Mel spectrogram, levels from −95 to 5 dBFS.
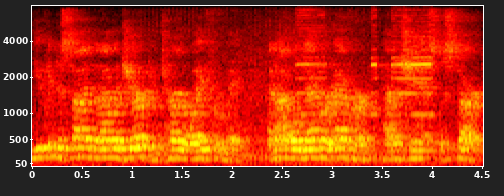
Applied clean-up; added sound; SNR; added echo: none; Motor vehicle (road); 12 dB; reverberation time 0.6 s.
